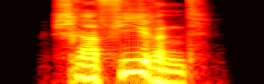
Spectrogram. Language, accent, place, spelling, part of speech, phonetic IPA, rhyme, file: German, Germany, Berlin, schraffierend, verb, [ʃʁaˈfiːʁənt], -iːʁənt, De-schraffierend.ogg
- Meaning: present participle of schraffieren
